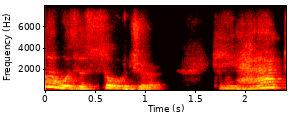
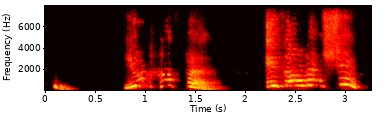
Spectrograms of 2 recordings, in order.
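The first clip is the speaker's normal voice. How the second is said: stranger calling out; 12 semitones higher, faster than usual. Acted. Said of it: "somebody said".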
